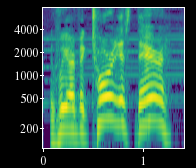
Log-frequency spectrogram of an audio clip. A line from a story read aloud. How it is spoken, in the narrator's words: shouted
